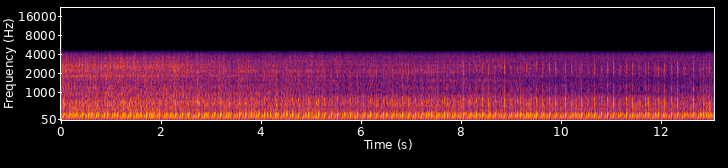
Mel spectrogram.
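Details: Jawa 350/638 two-stroke after cylinder-piston group (top-end) rebuild: steady, even burble at idle with a clean exhaust beat, no knocking or rattle; running healthy.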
